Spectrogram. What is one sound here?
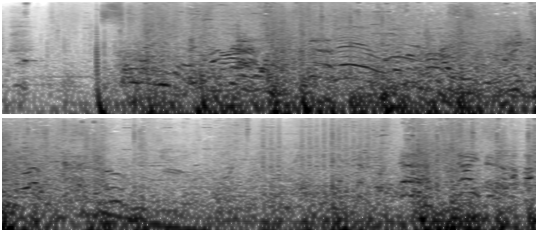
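Energy weapons fire in rapid crackling bursts.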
